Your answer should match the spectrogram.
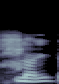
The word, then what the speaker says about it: Munn: There's like Olivia Munn. Is that how you say her name? – Yes. Munn.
